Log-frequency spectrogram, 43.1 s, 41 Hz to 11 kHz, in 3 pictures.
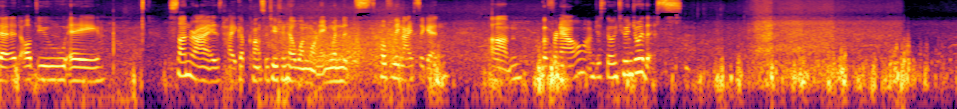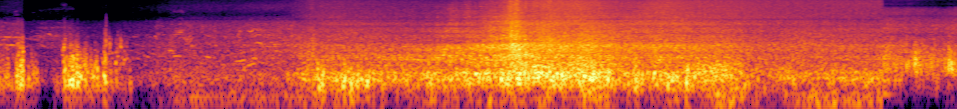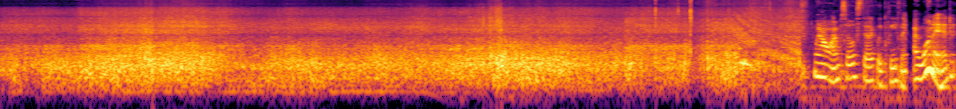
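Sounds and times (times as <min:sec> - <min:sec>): waves breaking on pebble beach: 0:10.8 - 0:14.7, 0:16.1 - 0:40.9.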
